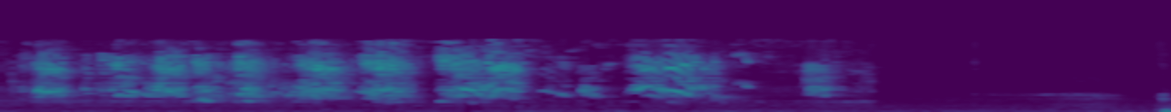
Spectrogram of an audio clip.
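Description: Cliff Swallows give harsh, squeaky, grating chatter in rapid overlapping bursts for about four seconds, then fade to a faint thin note.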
